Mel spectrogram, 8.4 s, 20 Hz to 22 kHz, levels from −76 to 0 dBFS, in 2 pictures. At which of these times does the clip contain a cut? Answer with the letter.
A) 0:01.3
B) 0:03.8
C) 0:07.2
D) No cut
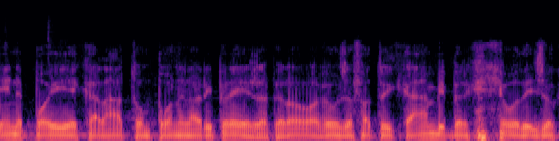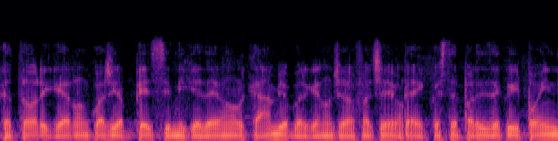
C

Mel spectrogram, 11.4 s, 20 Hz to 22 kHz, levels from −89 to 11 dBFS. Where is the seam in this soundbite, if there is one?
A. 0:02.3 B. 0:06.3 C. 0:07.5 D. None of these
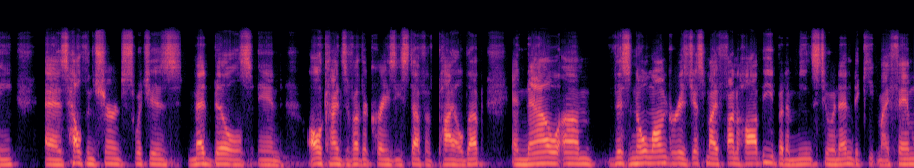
D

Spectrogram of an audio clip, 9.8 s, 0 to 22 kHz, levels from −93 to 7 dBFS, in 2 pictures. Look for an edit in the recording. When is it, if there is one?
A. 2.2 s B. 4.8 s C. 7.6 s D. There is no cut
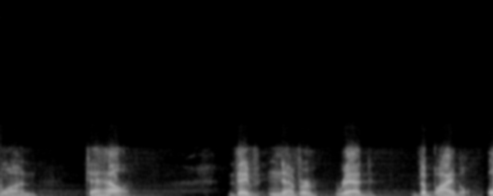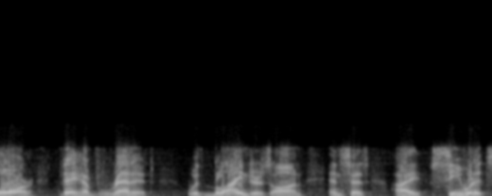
B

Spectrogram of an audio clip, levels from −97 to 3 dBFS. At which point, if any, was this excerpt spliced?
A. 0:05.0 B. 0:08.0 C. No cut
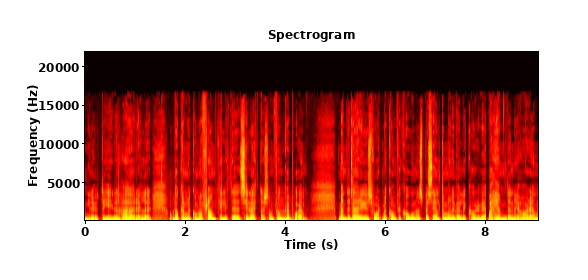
B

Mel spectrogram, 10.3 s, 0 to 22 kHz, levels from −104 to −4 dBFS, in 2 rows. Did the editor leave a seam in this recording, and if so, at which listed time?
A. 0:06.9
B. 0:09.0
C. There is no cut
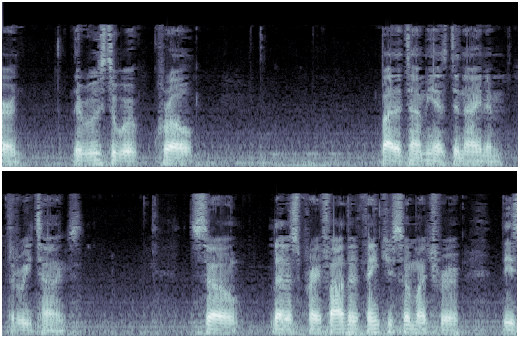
C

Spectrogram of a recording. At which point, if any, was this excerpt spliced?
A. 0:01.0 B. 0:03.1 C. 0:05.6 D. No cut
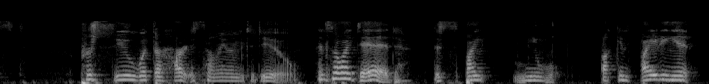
B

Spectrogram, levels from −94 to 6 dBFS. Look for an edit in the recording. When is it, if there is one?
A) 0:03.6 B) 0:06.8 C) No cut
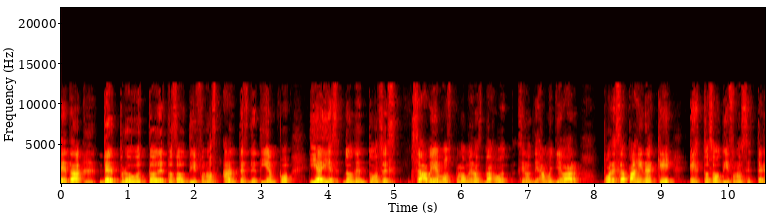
C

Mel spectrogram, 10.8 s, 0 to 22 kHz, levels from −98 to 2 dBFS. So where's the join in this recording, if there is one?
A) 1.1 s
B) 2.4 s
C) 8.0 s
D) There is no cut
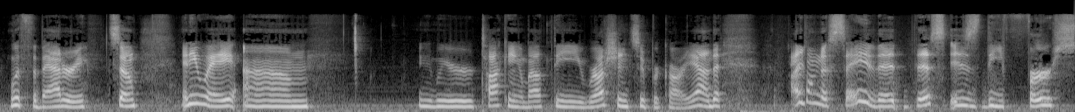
C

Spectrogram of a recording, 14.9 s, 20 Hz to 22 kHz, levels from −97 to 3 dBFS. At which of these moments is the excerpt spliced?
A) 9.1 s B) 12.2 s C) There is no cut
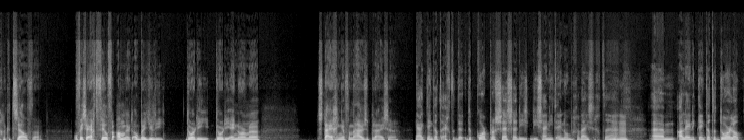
A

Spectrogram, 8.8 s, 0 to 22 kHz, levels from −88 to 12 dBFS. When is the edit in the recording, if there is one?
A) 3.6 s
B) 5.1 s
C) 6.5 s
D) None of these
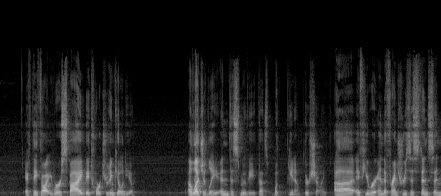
C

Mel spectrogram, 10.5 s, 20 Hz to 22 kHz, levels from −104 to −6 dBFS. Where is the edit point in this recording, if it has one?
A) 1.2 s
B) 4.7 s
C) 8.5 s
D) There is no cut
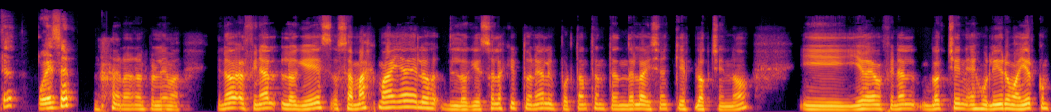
A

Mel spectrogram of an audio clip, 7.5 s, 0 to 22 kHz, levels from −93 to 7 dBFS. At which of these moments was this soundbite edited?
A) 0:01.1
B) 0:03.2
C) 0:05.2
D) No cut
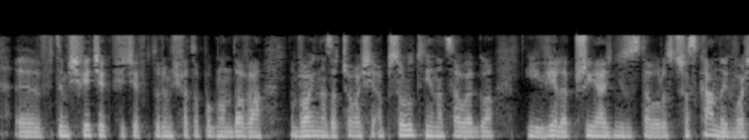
A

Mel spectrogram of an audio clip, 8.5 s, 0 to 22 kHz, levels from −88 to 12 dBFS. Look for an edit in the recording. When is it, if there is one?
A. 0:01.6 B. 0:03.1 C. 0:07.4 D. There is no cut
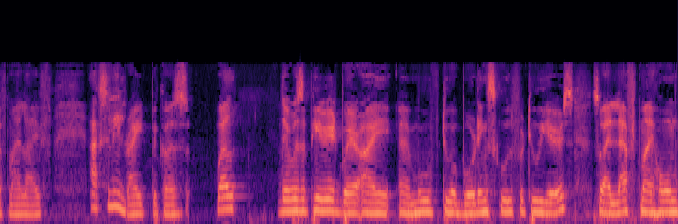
A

